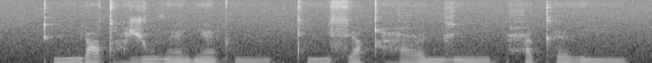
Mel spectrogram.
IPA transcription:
kʰ y ɾ u tˤ ɛ̤ ʒ u ð ɛ̃ ʎ ɛ̃ pʰ i | tʰ i s ɪ qʰ ɛ̤ ʕ y ɣ ĩ | ħ ə kʰ ɛ ð i

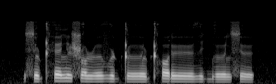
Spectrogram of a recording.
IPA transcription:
s ø ʈʰ ɛ l i ʂ ɔ ɹ ɵ v ɵ ɭ ʈ ɵː ʈʰ ɔ ɾ øː ð i ɡ͡b ɵː l s ø

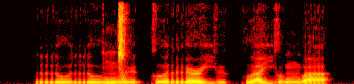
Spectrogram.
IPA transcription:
r u˨ r u˨˦ ŋ͡ǀ ʏ˨ k ʊ˨˦ r ə˞˧ j ʉ˧ kʷ a˧ j ʊ˨˦ ŋʷ a˨

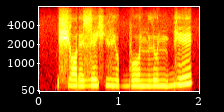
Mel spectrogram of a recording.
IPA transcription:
ɕ ɔ ɾ ɪ z e ç vʲ o b o nʲ l u nʲ bʲ e

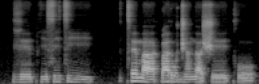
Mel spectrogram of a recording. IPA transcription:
ɣ eː˨ pʰ i˨ s i˦ t͡s iː˦˨ | tʰ ɛ˦ m aː˨ k͡p a˦ ɾ o˦ d͡ʒ ã˦ n a˨ ʃ eː˨ kʰ o˨

